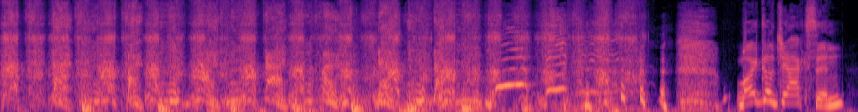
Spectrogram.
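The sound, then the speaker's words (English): A voice imitates a handsaw cutting wood in a back garden, with quick rhythmic rasping strokes, then breaks into a few high, squealing vocal yelps at the end. “was sawing some wood, specifically with a handsaw in your back garden?”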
